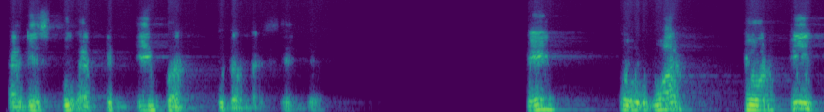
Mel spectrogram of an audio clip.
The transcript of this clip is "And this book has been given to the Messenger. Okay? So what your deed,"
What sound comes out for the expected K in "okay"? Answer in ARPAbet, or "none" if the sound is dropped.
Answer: none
